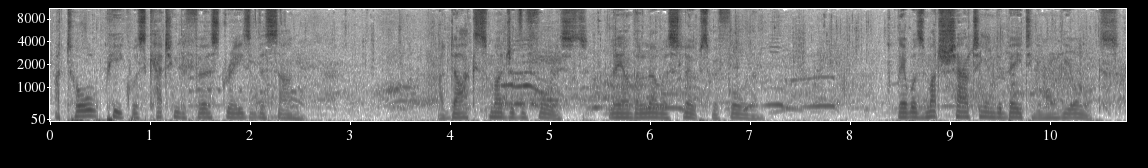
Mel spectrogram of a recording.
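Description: A man reading a fantasy audiobook as narrator, in a measured, dramatic storytelling manner. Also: medium pitch, heavy background noise. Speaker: audiobook reader.

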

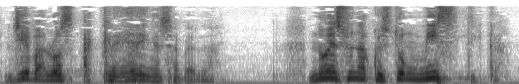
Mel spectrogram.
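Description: A man's voice: high-pitched, huge pitch swings, normal speed, creaky, husky. A man preaching a sermon as pastor, calling out questions to the congregation and leading prayer with rising emphasis.

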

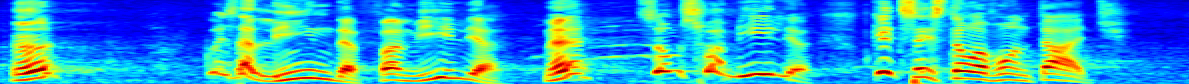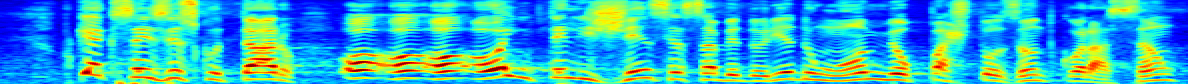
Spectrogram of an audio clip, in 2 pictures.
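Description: Man in his sixties, high voice, folksy storytelling sermon, fervent. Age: 60s. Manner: folksy, joking, builds to fervent shouting. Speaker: pastor.

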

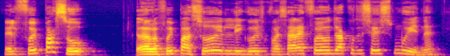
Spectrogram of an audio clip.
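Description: A young man with a Brazilian Portuguese accent, guesting on a casual podcast. His voice sits slightly high for a man. He rambles through a long story, doubling back and dropping little verbal tags. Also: fast. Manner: rambling and lively, tags phrases with "né?" and "pô".

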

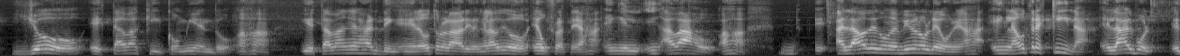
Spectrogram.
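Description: A man voicing a talkative young wife who rambles on and keeps coaxing. She piles on fillers and little asides. He keeps close to his own gravelly, slightly high voice. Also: moderate pace, natural voice. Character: chatty young wife explaining herself.

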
